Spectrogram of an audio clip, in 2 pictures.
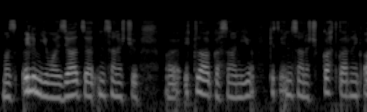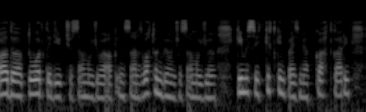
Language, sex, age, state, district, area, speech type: Kashmiri, male, 45-60, Jammu and Kashmir, Budgam, rural, spontaneous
